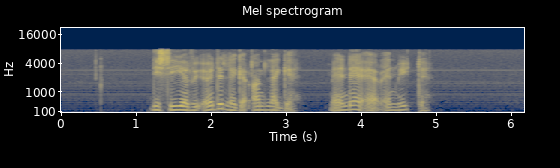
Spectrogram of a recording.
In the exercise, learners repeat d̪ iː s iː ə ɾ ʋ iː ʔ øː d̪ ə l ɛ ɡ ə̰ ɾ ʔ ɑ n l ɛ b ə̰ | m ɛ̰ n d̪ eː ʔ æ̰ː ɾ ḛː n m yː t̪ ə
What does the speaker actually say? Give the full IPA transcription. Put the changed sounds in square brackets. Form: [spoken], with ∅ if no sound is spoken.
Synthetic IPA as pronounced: d̪ iː s iː ə ɾ ʋ iː ʔ øː d̪ ə l ɛ ɡ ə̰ ɾ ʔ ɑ n l ɛ [ɡ] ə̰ | m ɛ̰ n d̪ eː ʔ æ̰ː ɾ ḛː n m yː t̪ ə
